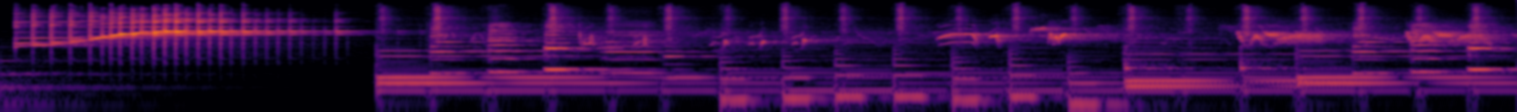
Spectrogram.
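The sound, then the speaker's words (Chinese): A cartoonish rooster crow at sunrise rises in pitch and holds a shrill note for under two seconds, then a bright, bouncy tune of plucked and chiming notes takes over. No one speaks. “隔天，太阳公公出现了，公鸡好努力地啼叫着。”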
